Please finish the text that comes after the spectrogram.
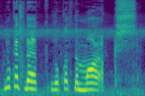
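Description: A woman vlogging a walking tour, excited and exclaiming often, filmed on a handheld camera in rain and wind. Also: sits high, normal speed. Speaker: travel vlogger. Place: outdoors and in a sports complex, rain and wind. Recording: noisy outdoor phone video.

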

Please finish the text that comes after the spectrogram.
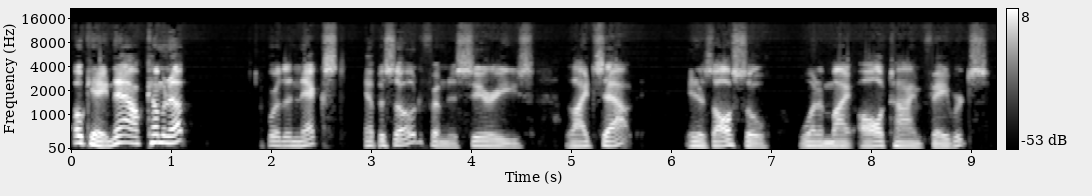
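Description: A man hosting a radio-style podcast informally, with unhurried, halting phrasing. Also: mid-range voice, sharp tone, no echo, poor audio. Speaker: podcast host.

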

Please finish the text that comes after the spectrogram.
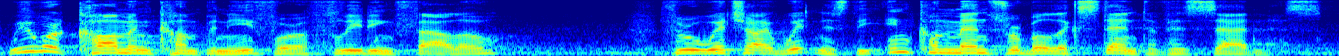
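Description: A man's voice: a little high, normal speed, close to an everyday voice. A man playing a grandiloquent cosmic being. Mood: solemn. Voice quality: flowery, archaic, alliterative speech. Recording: long reverb with faint noise.

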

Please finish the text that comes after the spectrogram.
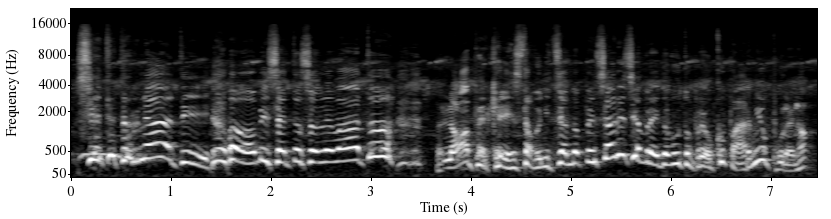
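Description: A man's voice: very high-pitched, sing-song, normal speed, gravelly, hardly any pauses, a little hiss or hum, exaggerated voice. A man voicing a big, friendly, anxious but jolly cartoon alligator in a video game, theatrical and full of exclamations. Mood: relieved, fretful. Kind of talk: video game character acting.

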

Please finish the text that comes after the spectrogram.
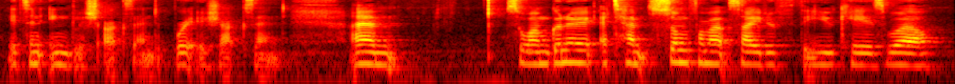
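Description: A woman's voice: lowish voice, little pitch movement, normal speed, vocal fry. A woman in her thirties with a Geordie accent, chatting casually and self-mockingly to a phone held at arm's length in a small room. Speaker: vlogger. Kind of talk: casual chat to camera.

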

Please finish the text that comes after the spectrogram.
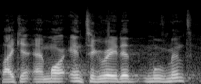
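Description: A man's voice: medium pitch, flat delivery, a little fast. Man coaching a workout in a gym. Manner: explains step by step with frequent fillers and restarts. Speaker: fitness coach. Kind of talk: instructional workout explanation. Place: large indoor gym.

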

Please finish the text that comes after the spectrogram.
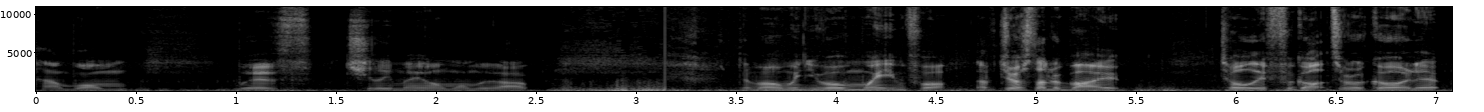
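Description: A man's voice: lowish voice, level tone, brisk. A man in his twenties chatting casually to camera as a vlogger, informal, with short exclamations and some swearing. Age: 20s. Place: outdoors beside a van on windy grassland. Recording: very loud wind noise on microphone.

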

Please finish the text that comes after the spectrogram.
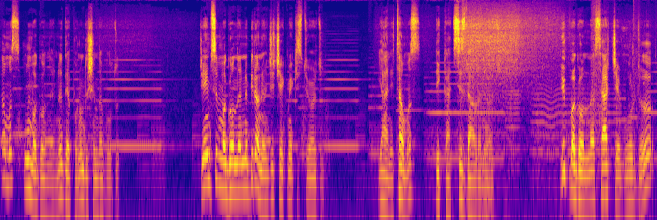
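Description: A man's voice: mid-range voice, darkish tone. A man narrating a scripted story for children as its storyteller. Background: music.

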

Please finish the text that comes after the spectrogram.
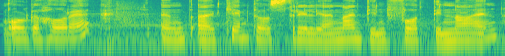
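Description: An older woman from Czechoslovakia recalling her past in a documentary interview, speaking in a measured, reflective way. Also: sits low, little pitch movement, a little mellow, slight background noise. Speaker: interviewee, refugee. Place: dark studio set, indoors.

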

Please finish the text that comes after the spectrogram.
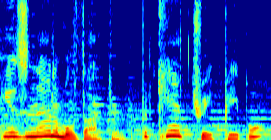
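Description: A man's voice: extremely high pitch, big pitch swings, fairly quick, mellow, faint music behind, voice pushed up. A man voicing an indignant young puppet jester in a storybook tale, protesting insistently. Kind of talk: storybook character dialogue.

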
